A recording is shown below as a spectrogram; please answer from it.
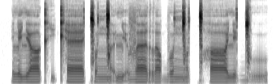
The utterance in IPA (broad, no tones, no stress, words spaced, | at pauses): lɪlʲʌːkʰḭ kʰɛːǀʊ ŋ͡ǀə̰ lʲə̰ vɜrʌ bʊ ŋ͡ǀʊǀʰʌːlʲə ɡ͡ǀṵ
